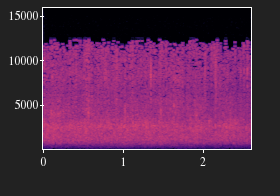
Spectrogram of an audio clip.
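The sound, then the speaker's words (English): An audience at an apostolic Pentecostal church service claps their hands in celebration, a steady, dense applause forming a continuous crackling wash of many hands that holds at an even loudness throughout, with no voices standing out. “Clap your hands and celebrate where you are and what time it is.”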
